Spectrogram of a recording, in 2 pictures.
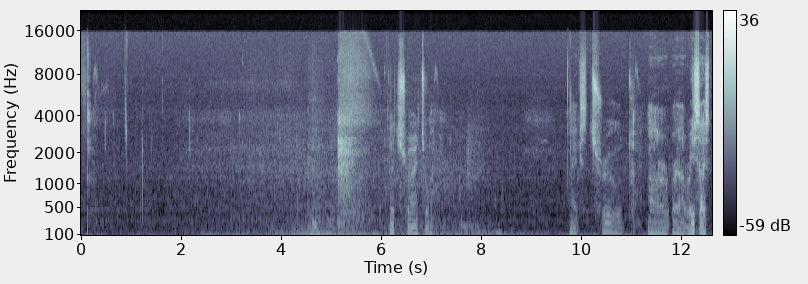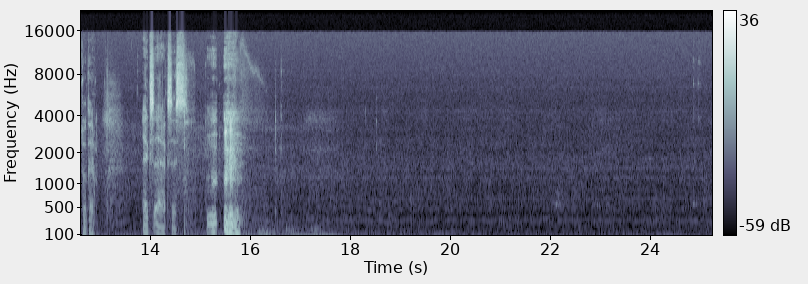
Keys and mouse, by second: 1.6-5.3 middle drag, 5.9 s, 12.8 middle click, 15.0 g.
